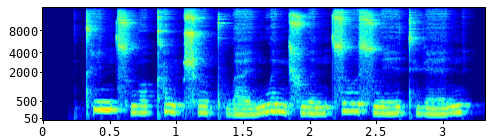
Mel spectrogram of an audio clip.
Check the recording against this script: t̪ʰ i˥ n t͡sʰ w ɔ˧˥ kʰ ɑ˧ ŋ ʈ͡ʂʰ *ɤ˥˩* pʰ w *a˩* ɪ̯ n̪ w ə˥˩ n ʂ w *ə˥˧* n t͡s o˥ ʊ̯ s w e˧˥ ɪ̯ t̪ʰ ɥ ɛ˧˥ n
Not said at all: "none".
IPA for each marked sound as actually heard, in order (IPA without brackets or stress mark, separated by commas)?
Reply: ɤ˥˩, a˧˥, ə˧˥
